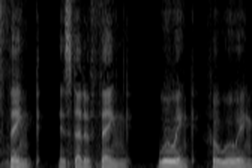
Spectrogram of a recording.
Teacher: In some places we sound k instead of g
